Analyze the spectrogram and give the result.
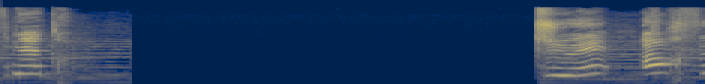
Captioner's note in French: Silence; Musique triste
